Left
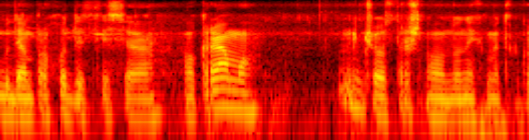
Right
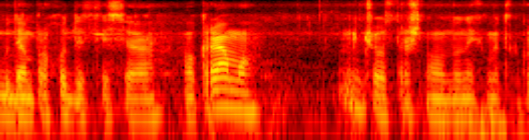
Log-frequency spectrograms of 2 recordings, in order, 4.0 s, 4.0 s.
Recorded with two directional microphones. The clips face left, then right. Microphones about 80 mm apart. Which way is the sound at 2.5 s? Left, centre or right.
Centre.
